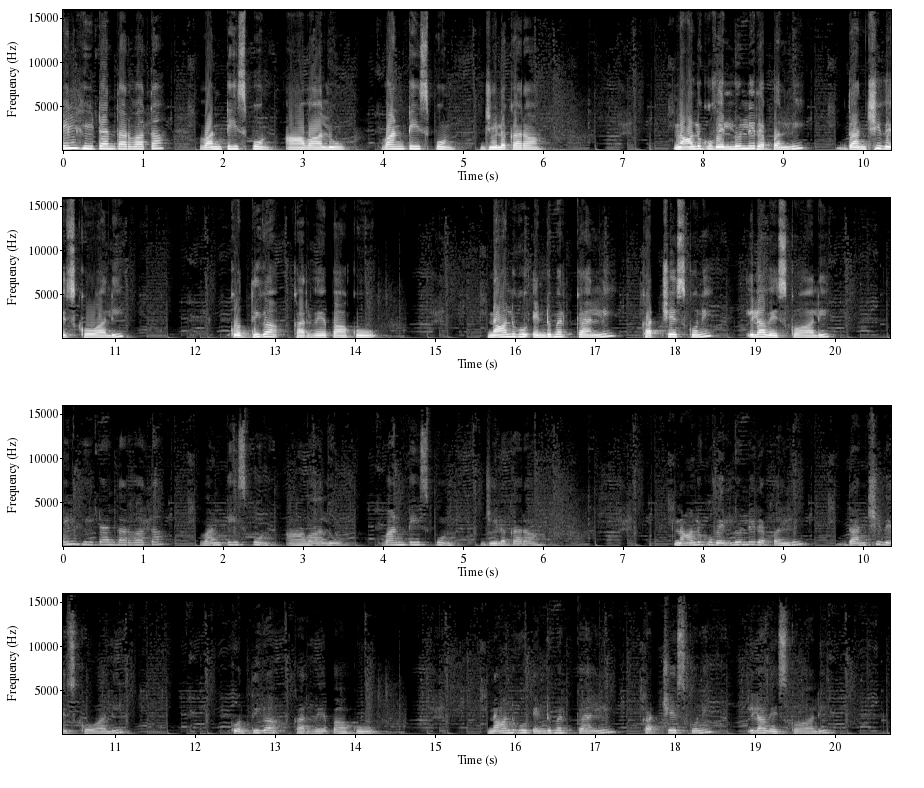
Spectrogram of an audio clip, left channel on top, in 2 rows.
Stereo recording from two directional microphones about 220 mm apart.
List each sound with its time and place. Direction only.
0.0 s a woman's voice: 35° left (ahead or behind)
7.6 s a woman's voice: 35° left (ahead or behind)
12.4 s a woman's voice: 35° left (ahead or behind)
15.7 s a woman's voice: 35° left (ahead or behind)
